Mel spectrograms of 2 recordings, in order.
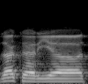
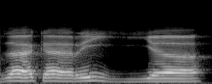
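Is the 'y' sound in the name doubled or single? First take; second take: single; doubled. First: The 'y' sound is short and single. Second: The 'y' sound is held and doubled. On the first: The speaker calls it wrong. "Zakaria tak betul" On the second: The speaker calls it right. "Zakariya baru betul. Ya itu bersabdu"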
